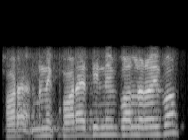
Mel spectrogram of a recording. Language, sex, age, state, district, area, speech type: Odia, male, 18-30, Odisha, Khordha, rural, conversation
